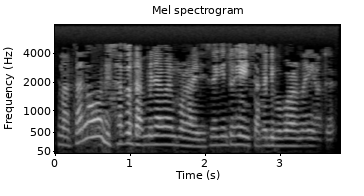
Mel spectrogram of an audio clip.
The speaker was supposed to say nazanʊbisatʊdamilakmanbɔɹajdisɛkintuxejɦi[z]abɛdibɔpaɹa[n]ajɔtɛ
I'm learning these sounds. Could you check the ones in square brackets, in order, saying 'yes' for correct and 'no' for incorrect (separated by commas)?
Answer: no, yes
